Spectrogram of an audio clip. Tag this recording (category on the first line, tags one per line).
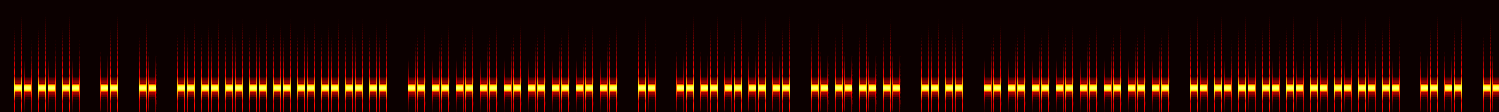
Sound effects > Electronic / Design
code
codigo
letters
morse
radio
